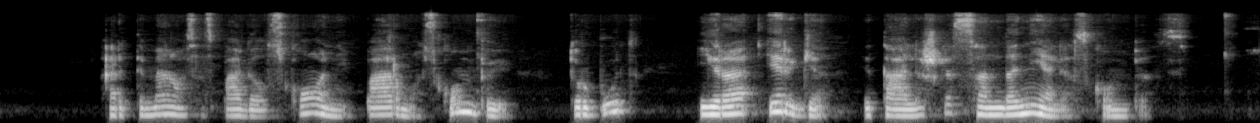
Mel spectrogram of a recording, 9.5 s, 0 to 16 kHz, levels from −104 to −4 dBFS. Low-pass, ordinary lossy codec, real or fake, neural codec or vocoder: 10.8 kHz; AAC, 96 kbps; real; none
